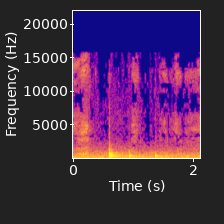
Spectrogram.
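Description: Marker pen writing on flip-chart paper: faint strokes broken by three sharp taps, about half a second, one second and one and a half seconds in.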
